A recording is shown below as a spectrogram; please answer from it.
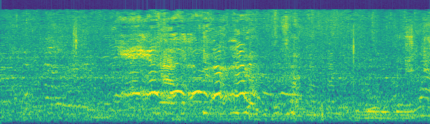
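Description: Background chatter of people's voices, with a high, wavering voice for about a second and a half in the middle.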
